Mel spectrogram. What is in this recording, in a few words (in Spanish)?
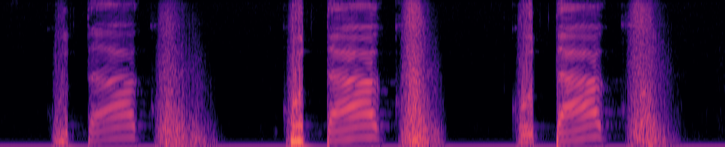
chintente, Zapoteco, santo domingo albarradas; animales; INALI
